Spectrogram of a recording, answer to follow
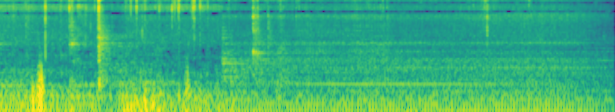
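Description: A motor running steadily with a low hum, with a few sharp knocks or clicks in the first two seconds.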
